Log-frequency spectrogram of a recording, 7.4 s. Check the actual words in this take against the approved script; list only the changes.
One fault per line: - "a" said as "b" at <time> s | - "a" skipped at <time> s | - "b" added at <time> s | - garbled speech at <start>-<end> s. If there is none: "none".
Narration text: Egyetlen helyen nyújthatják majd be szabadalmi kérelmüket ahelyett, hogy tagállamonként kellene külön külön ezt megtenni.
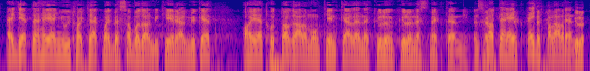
- garbled speech at 5.9-7.3 s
